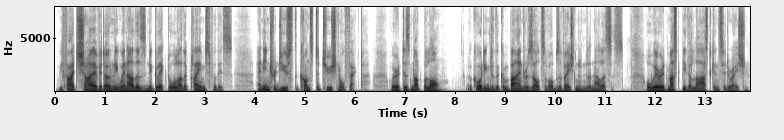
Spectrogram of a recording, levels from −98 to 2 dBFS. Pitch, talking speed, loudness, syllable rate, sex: 135 Hz, 175 wpm, -19 LUFS, 5.9 syllables/s, male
